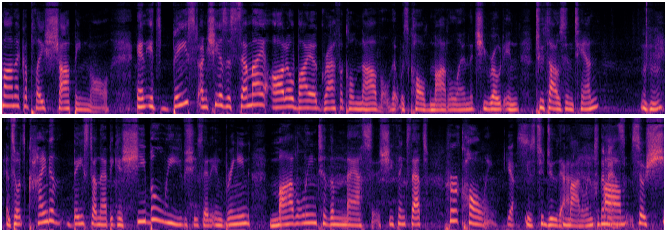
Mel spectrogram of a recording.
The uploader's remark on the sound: broadcast live at Max's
